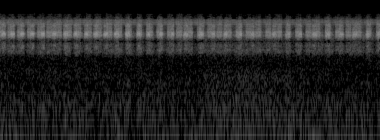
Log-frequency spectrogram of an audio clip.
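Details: Cicada calling: a dense, high, hissing buzz made of rapid pulses, rising and falling in loudness about once a second, steady throughout with no other sounds.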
